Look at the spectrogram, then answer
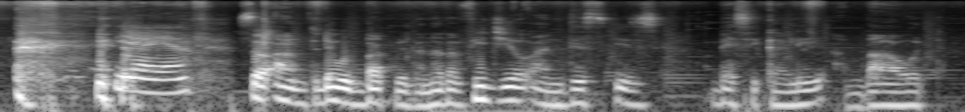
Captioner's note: laughing; laughs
